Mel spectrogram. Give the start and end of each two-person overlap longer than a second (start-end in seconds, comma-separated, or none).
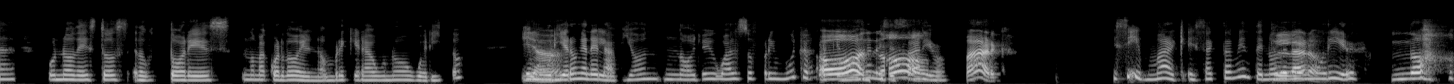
8.2-9.5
